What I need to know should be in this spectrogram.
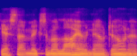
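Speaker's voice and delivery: flat delivery. Describing a film's dialogue, quoting Uma Thurman's character with very dry delivery. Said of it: "very dry".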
